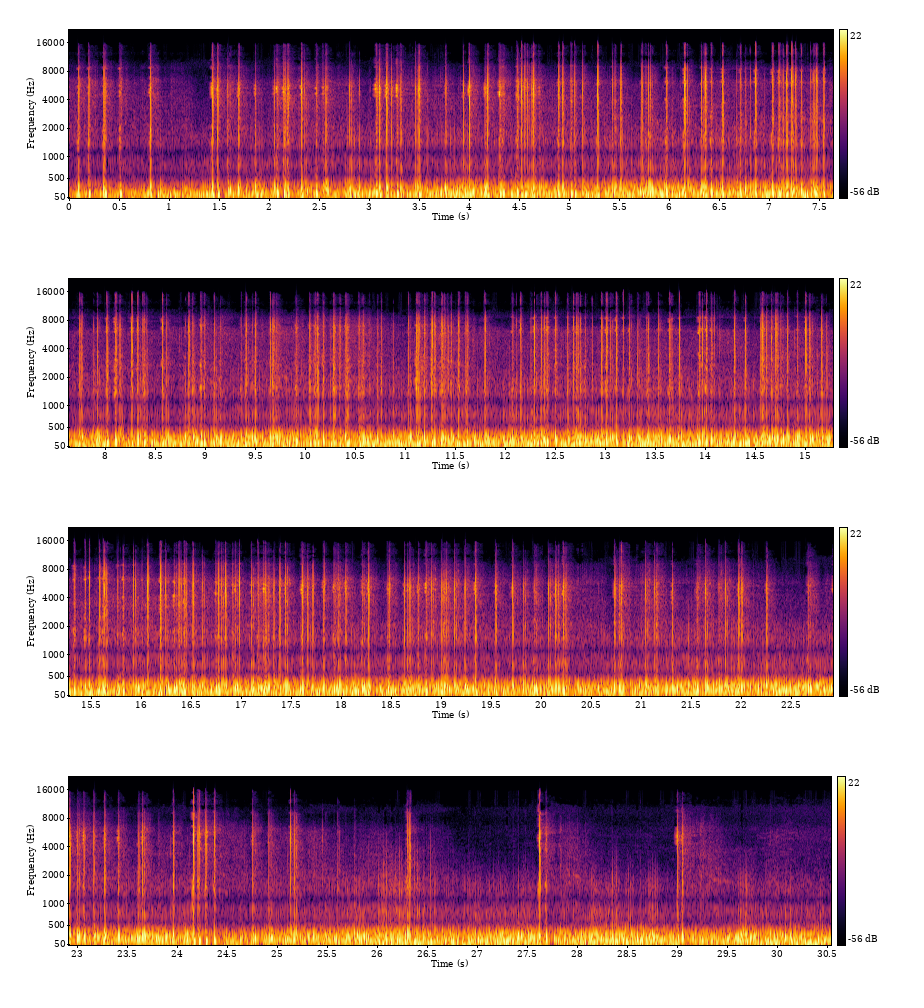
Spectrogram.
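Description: Fireworks display at close range: a rapid, unbroken barrage of bangs and crackling reports over a steady low rumble, thinning out in the last few seconds.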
